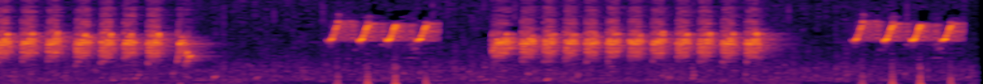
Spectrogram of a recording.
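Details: An Oriental white-eye's 'muntah beling' tutor song for magpie-robins: rapid high trills alternate with short buzzy four-note bursts accompanied by sharp clicks, a repeating cycle heard twice.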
